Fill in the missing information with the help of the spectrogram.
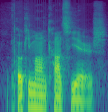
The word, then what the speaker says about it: concierge: That is Pokemon Concierge. I don't know if there I'm saying that right. How do you say the word? Concierge? – Yeah, you got it right the first time.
